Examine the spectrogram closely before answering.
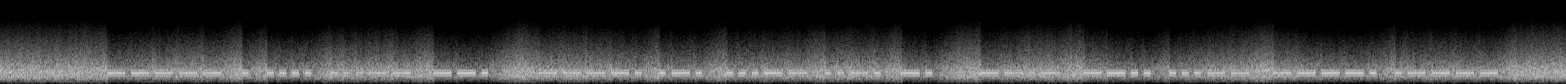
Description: Morse code, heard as a keyed tone, hand-sent with a paddle, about 19 wpm, 530 Hz, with heavy radio static and a narrow filter. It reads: 0EH3G 9R3FN QZ391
